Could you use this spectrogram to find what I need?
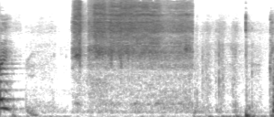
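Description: An aerosol spray can hisses in a steady burst.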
